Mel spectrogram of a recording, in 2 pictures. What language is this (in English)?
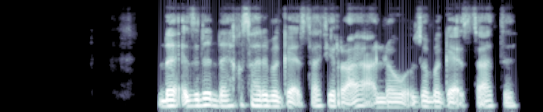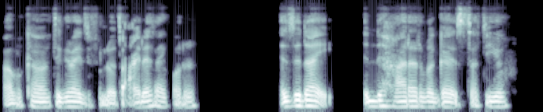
Tigrinya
